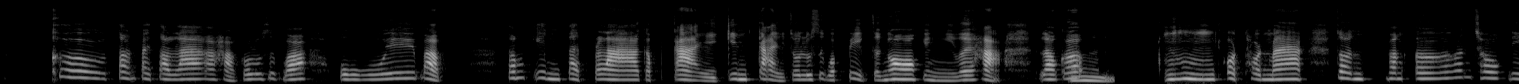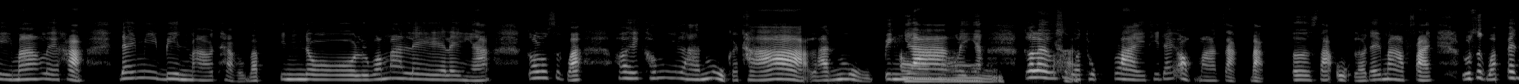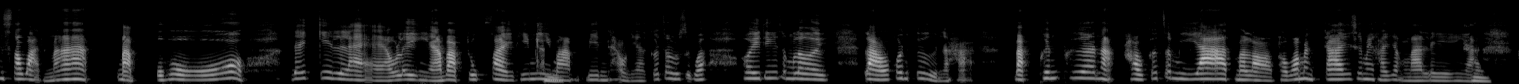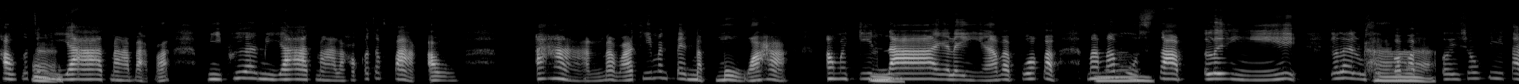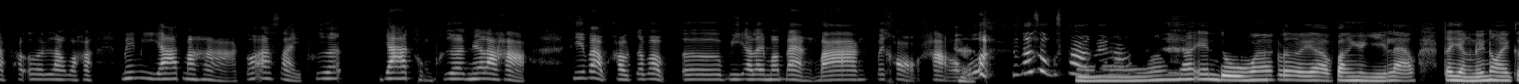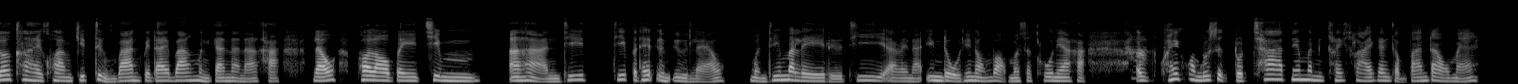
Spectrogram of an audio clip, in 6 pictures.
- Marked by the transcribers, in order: stressed: "บังเอิญ"; drawn out: "อ๋อ"; chuckle; put-on voice: "น่าสงสารไหมคะ ?"
- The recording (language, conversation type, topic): Thai, podcast, เมื่อคิดถึงบ้านเกิด สิ่งแรกที่คุณนึกถึงคืออะไร?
